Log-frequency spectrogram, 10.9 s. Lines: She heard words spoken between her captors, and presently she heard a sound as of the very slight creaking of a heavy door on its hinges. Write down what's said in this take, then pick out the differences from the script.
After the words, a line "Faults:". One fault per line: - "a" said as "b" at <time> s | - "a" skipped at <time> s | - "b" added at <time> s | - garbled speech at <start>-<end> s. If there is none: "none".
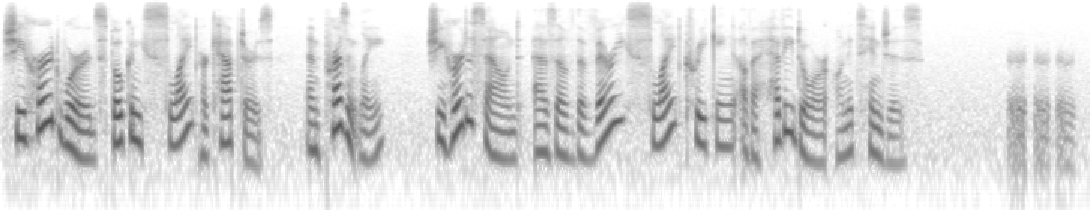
She heard words spoken slight her captors, and presently she heard a sound as of the very slight creaking of a heavy door on its hinges.
Faults:
- "between" said as "slight" at 1.4 s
